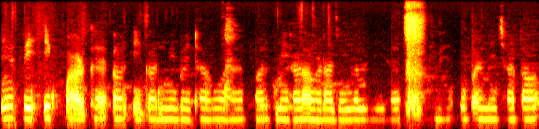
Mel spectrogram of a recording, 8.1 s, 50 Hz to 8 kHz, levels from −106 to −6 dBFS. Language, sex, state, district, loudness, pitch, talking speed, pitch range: Hindi, female, Bihar, Kishanganj, -20 LUFS, 210 Hz, 155 wpm, 205-215 Hz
